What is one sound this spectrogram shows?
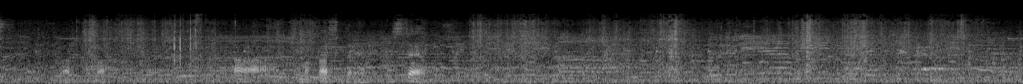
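A hand picks up a pear from a cardboard crate with a soft rustle.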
